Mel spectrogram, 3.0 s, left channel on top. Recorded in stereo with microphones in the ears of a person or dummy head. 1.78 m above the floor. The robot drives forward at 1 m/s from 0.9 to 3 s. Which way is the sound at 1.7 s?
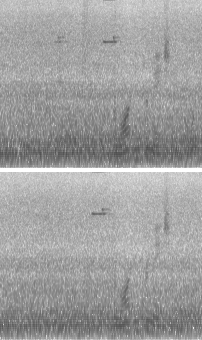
15° left (ahead or behind).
